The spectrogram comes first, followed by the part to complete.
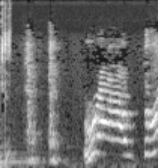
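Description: A cartoon character's voice crying: a couple of short sniffs, then a wavering, whimpering wail about a second in.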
